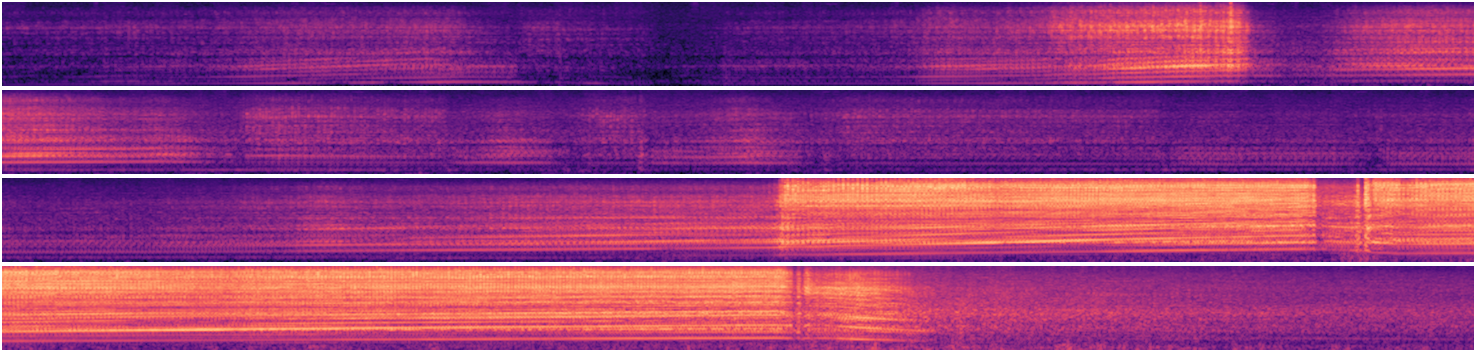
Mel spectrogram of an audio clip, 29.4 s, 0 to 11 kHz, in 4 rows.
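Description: BMW M3 engine and exhaust accelerating through the gears, the revs climbing and dropping back at each upshift, then running steadily at part throttle. Later comes a very loud full-throttle pull: the revs climb hard, dip at one upshift and climb again, then the throttle is lifted and the note falls away.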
